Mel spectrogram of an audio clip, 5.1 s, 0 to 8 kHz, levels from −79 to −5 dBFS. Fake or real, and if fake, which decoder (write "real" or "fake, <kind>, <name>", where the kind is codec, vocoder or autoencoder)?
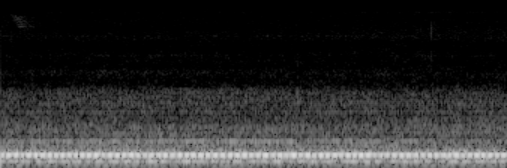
real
